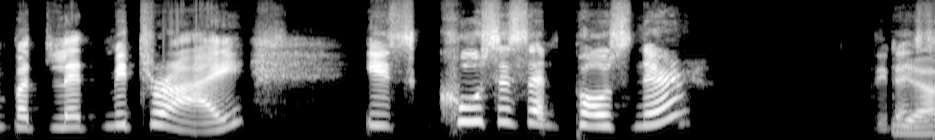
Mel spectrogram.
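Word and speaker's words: Kouzes: Is Kuses and Posner? Did I Yeah. say it right? Yeah. Kind Kuz and of. Posner. We sometimes don't pronounce the final two letters, but that's fine. Kuz and Posner.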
